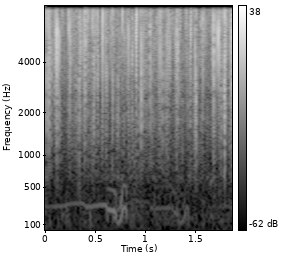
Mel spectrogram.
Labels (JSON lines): {"label": "biophony, cascading saw", "recorder": "SoundTrap 600 or HydroMoth"}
